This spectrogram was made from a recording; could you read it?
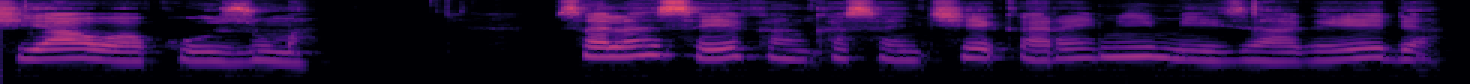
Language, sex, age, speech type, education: Hausa, female, 30-45, spontaneous, primary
